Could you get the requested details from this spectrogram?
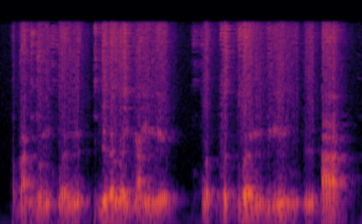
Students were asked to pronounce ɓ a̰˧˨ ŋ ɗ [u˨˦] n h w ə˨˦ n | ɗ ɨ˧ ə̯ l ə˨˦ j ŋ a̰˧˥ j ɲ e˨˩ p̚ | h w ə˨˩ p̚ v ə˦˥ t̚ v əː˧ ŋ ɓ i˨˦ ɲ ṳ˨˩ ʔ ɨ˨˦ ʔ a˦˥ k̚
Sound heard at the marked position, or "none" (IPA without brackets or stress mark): o˨˦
